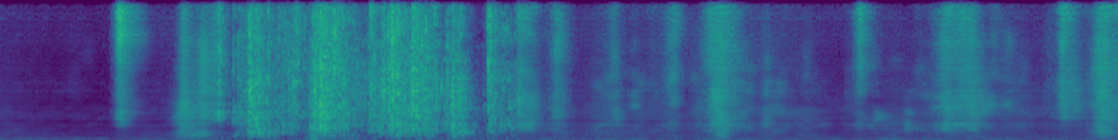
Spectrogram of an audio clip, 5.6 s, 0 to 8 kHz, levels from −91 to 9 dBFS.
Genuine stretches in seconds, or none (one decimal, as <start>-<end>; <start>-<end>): 1.1-2.6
